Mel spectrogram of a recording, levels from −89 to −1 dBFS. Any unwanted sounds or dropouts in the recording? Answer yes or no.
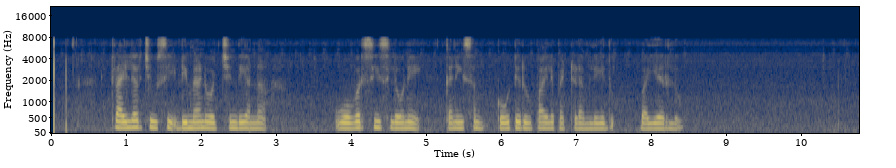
no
